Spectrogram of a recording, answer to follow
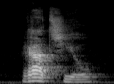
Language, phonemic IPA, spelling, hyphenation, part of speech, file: Dutch, /ˈraː.(t)si.oː/, ratio, ra‧tio, noun, Nl-ratio.ogg
- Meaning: 1. ratio, proportion 2. reason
